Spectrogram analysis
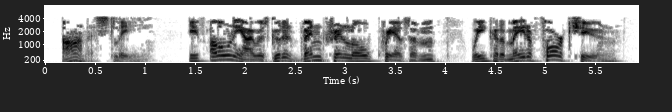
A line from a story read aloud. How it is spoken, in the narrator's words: he grumbled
